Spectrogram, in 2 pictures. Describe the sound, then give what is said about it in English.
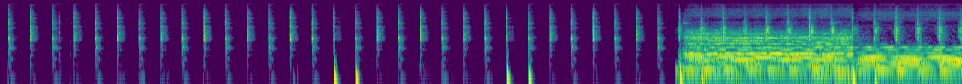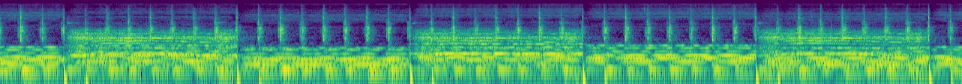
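A steady, dry tapping pulse opens, then loud layered music bursts in with a recurring swooping, trumpeting elephant-like effect that bends in pitch every few seconds. “There's that sick elephant sound that originally garnered the name.”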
